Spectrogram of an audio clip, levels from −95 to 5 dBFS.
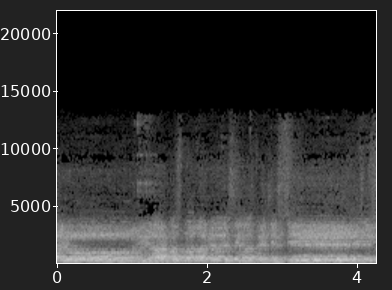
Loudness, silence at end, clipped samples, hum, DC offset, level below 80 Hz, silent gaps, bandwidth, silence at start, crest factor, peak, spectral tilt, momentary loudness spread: -24 LUFS; 0 s; under 0.1%; none; under 0.1%; -52 dBFS; none; 13.5 kHz; 0 s; 14 dB; -10 dBFS; -5 dB/octave; 4 LU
